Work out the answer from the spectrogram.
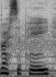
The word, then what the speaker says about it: recipe: We've got savoury, savoury recipe, which is the word recipe, ends with a PE. but it has the Y sound, or it rhymes with a word with a Y on the end of it.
